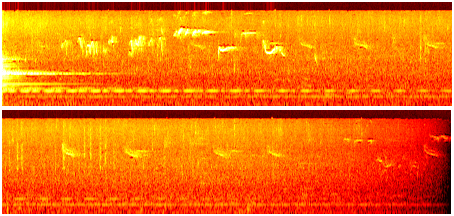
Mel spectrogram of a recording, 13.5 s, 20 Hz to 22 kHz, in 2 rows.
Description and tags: Aluminium pole 1
A recording I made hitting a large metal pole I found in Kielder Forest, Northumberland UK.
Recorded on a Zoom H2N, normalised to -6dBFS with a fade out.
ambient, bird, birds, birds-in-the-background, clang, field-recording, kielder, metal, metallic, nature, pole, sonorous, water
